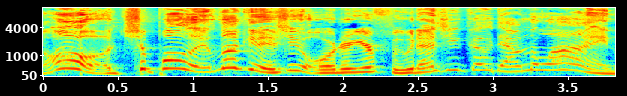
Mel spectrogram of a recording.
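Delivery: high, wide-eyed tourist gushing; impressed tourist. Retold or imitated. Tourist gushing over the burrito line. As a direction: gush like a dazzled foreign tourist. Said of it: "tourists here are like".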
